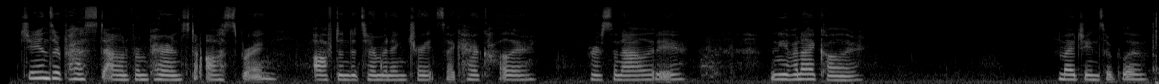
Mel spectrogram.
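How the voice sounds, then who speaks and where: A female-sounding put-on character voice, fairly high in pitch, drawls at a moderate pace with long, frequent pauses. Light background noise runs underneath. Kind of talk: flat, monotone ad parody. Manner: disaffected drawl.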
